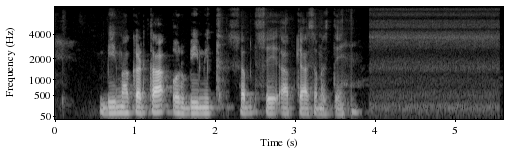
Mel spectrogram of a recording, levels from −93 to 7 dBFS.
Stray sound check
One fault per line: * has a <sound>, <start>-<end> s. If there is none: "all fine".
all fine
